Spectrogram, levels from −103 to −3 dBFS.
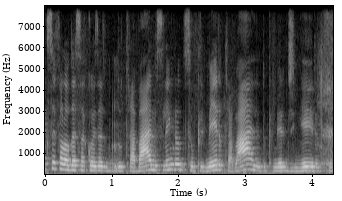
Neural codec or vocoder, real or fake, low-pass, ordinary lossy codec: none; real; none; none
